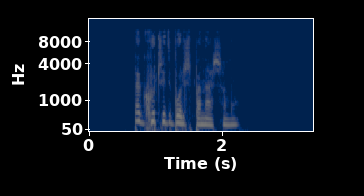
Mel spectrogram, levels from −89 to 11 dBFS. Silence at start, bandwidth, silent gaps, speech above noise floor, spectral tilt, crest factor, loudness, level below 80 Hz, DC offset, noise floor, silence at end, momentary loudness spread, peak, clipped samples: 0.7 s; 11.5 kHz; none; over 41 dB; -5 dB/octave; 20 dB; -49 LUFS; -72 dBFS; under 0.1%; under -90 dBFS; 1.1 s; 6 LU; -32 dBFS; under 0.1%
